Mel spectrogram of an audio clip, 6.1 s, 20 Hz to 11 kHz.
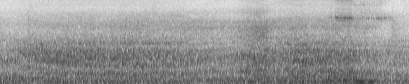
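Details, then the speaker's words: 1983 Chevy V8 motorhome, sat about 10 years, running on nearly 10-year-old gas after battery charging: deep, even rumble holding steady with a slight rise in revs, no knocks or misses, exhaust smoking heavily; runs smoothly. "Sounds like a bell. Listen to that. Well, for this thing being on almost 10-year-old gas and not running, it's running really well."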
